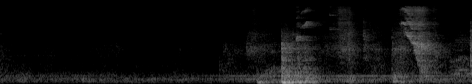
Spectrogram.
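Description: Wooden kitchen wall-cupboard door being handled and opened. It is quiet at first, then a few knocks and clatters come past the halfway point, and a short falling sound near the end.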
